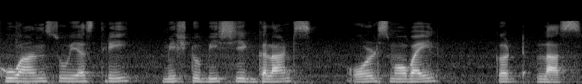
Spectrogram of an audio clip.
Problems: background sounds at intervals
